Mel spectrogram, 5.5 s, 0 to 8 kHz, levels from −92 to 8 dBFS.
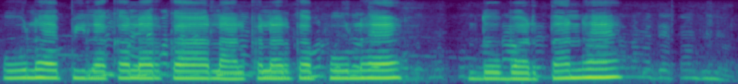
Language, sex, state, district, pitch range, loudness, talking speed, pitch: Hindi, female, Chhattisgarh, Raipur, 230-245 Hz, -15 LUFS, 140 wpm, 235 Hz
